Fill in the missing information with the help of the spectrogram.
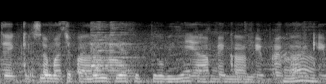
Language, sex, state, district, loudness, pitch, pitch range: Hindi, male, Chhattisgarh, Raipur, -16 LUFS, 135 Hz, 130-145 Hz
